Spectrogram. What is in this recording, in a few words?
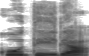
"horse", ml; gcompris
